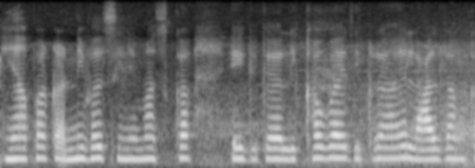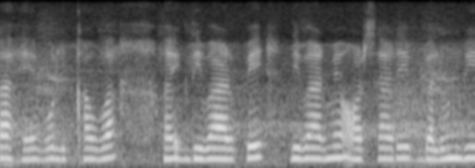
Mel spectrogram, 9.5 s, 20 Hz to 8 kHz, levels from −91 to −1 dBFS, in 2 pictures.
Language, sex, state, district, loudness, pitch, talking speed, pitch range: Hindi, female, Chhattisgarh, Kabirdham, -17 LUFS, 190 Hz, 190 wpm, 185-200 Hz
